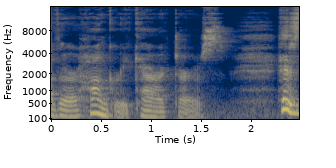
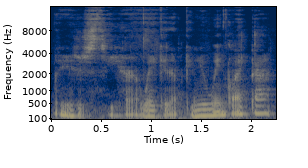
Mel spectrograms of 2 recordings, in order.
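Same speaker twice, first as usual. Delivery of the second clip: whisper; 12 dB quieter, faster than usual. Real, not acted. Aside to child, whispered.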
